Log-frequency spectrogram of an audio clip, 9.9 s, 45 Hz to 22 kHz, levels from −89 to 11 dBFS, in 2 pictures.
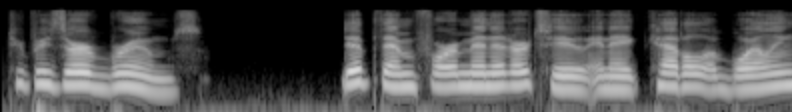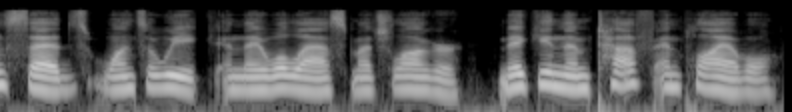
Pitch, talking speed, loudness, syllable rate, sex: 175 Hz, 175 wpm, -19 LUFS, 4.5 syllables/s, female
